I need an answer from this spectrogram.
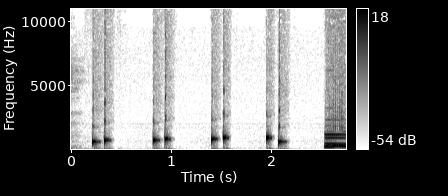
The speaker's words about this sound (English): Is that the TiVo sound? Yes! Dang. What? Dude, I thought that was going to trick both y'all. I never had a TiVo, but I just remember... That was like fast-forwarding, right? Yeah.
